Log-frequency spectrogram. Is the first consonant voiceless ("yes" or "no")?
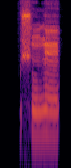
yes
